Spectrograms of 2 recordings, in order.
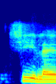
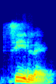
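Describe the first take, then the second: First: The first consonant is pronounced further back. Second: The first consonant is pronounced further forward. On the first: "they don't say Chile" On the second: "they've further fronted that sound in their mouth"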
